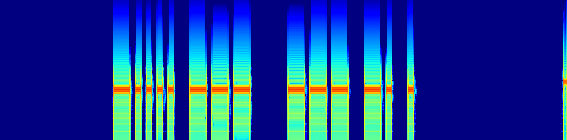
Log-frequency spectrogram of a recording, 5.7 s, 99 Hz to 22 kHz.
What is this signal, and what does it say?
Morse code, heard as a keyed tone, about 22 wpm, 700 Hz. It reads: 6O ONE
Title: Winter Field Day Exchanges Encore 22wpm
